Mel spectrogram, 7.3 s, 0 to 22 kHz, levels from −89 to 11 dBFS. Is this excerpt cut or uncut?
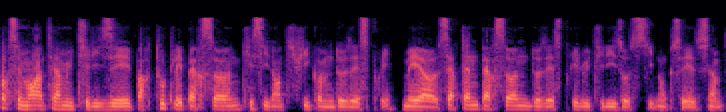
uncut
